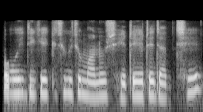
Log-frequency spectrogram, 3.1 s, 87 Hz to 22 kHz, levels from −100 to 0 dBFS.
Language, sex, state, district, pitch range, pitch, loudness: Bengali, female, West Bengal, Cooch Behar, 195-225 Hz, 215 Hz, -17 LUFS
